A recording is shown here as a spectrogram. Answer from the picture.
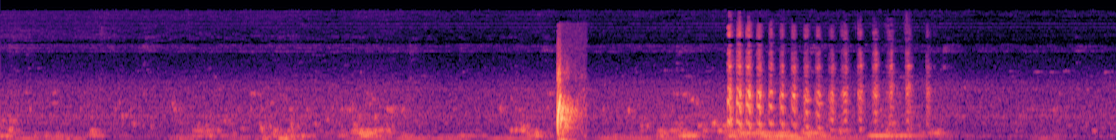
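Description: A single sharp pop about halfway through as a small plastic jar of face cream is opened, followed a second later by a fast series of clicks, about a dozen a second, lasting a second and a half.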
